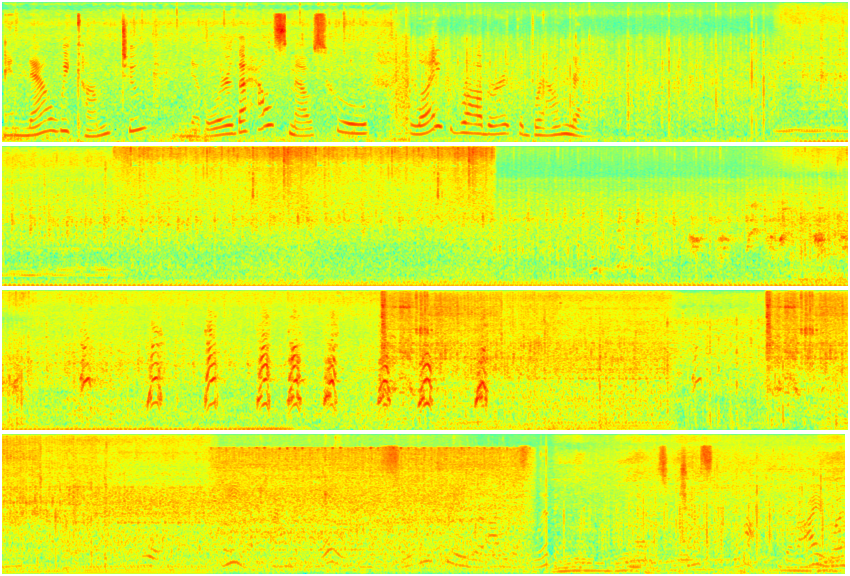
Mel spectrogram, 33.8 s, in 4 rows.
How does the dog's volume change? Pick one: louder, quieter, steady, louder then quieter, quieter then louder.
louder then quieter.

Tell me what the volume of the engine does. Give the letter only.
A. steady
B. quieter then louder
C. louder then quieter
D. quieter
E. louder
E.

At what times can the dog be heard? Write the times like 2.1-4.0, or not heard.
14.2-23.9.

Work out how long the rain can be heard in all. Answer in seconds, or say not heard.
34 s.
